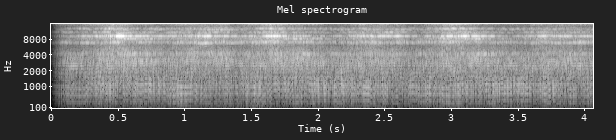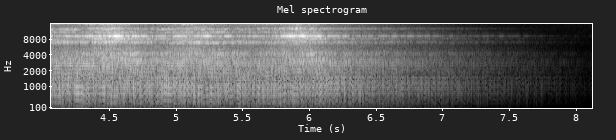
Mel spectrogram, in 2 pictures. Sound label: Transition Sweep Scanner; Production Element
